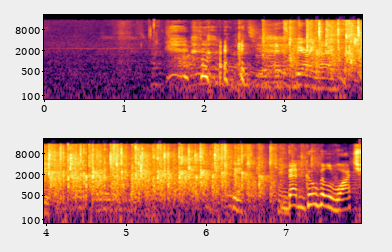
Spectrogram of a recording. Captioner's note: laughter and clapping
